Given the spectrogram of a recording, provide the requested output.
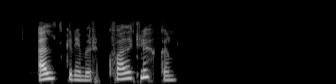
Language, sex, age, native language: Icelandic, female, 13, Icelandic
